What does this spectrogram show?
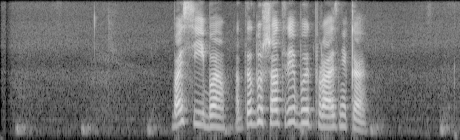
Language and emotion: Russian, positive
